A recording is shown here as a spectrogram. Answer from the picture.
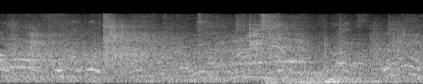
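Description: Ice hockey being played in a rink: skates scraping the ice and sticks clacking on the puck, with two sharp scrapes or hits, one about a second in and one past the middle, over shouting voices and arena hubbub.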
